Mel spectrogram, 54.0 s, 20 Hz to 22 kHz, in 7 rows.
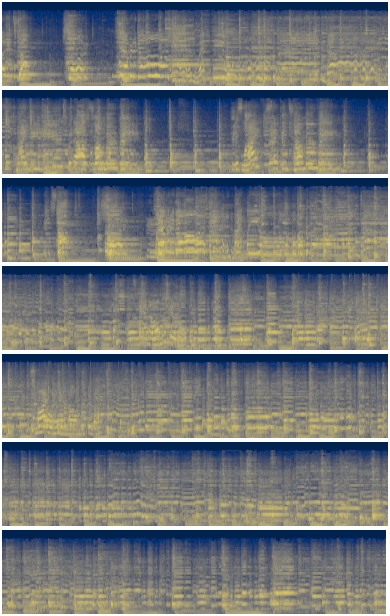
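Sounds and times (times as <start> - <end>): banjo: 0.0 - 54.0
fiddle melody: 0.0 - 54.0
mandolin: 0.0 - 54.0
plucked upright bass: 0.0 - 54.0.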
